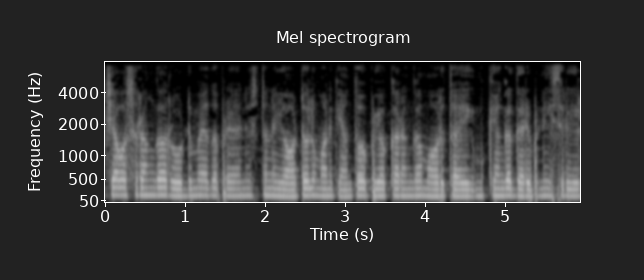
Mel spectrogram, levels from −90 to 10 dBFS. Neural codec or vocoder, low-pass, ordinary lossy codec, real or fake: none; 7.2 kHz; MP3, 32 kbps; real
